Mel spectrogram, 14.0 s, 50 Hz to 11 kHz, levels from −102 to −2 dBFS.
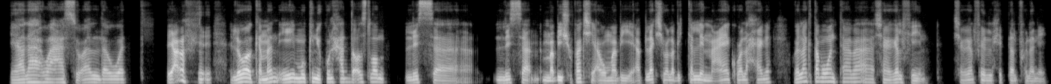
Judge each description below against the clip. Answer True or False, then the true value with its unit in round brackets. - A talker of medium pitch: False (120 Hz)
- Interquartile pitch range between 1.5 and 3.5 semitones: False (4.2 semitones)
